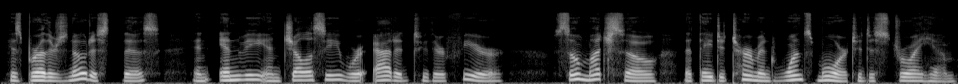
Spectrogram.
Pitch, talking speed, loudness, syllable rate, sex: 180 Hz, 150 wpm, -19 LUFS, 4.3 syllables/s, female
